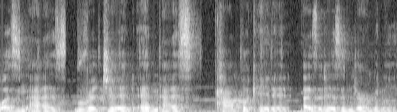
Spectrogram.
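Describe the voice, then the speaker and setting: Music plays behind a man with a Midwestern accent whose very deep, low voice shows ordinary pitch variation. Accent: American Midwest. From Michigan, USA. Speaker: vlogger. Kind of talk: casual talk to camera.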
